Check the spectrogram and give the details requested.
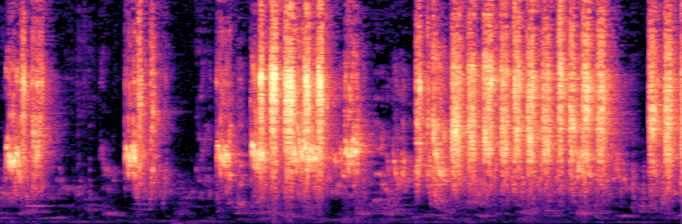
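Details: Caged Australian budgerigars kept as pets chatter in bursts of harsh, buzzy chirps and warbles, separated by short gaps, rising into a long fast pulsing sequence near the end.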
